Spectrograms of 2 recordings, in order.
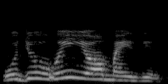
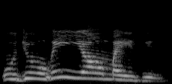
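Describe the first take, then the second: Both takes have the same delivery.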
